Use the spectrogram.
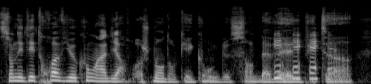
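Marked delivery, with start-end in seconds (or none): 1.3-3.5 put-on heavy smoker's voice. Mocking three old grumps praising a game: imitating a heavy smoker's voice. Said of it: "j'ai pris une voix de, de, vraiment de clopeux".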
